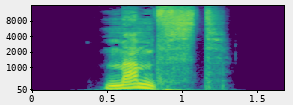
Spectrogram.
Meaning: second-person singular present of mampfen
- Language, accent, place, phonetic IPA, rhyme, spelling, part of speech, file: German, Germany, Berlin, [mamp͡fst], -amp͡fst, mampfst, verb, De-mampfst.ogg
